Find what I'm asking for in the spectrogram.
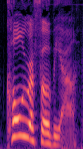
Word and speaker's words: coulrophobia: Coulrophobia, Vincent said. That's what you have. How do you say it? It's like coulrophobia, Vincent said.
